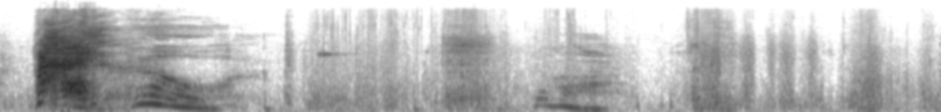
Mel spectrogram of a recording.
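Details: Single sneeze attributed to hay fever: one loud, explosive sneeze with a falling voiced tail, then softer breathy sounds and rustling.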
